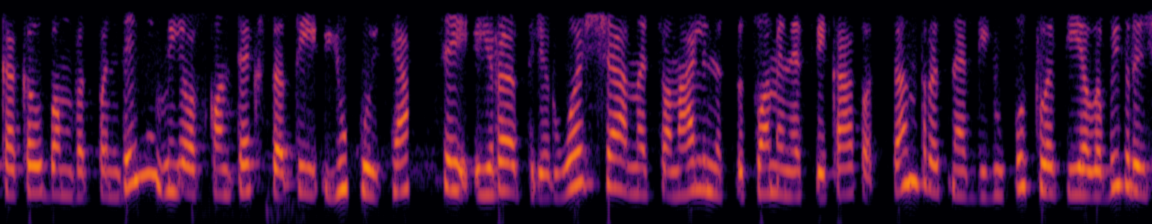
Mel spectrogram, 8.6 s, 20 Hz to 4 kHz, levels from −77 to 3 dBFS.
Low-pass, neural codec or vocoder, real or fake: 3.6 kHz; none; real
